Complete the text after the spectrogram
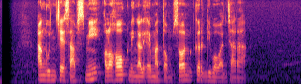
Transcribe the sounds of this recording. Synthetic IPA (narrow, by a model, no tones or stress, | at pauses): ʔaŋɡuɲt͡ʃɛsapsmiɔlɔɦɔkniŋɡaliʔɛmat̪ɔmsɔnkɨrdiwawaɲt͡ʃaɾa̰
